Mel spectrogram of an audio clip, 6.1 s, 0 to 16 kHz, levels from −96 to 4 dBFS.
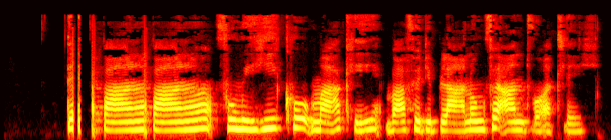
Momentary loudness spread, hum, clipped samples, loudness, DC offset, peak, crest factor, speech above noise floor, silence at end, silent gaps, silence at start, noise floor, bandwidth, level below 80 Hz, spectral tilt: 8 LU; none; under 0.1%; -16 LUFS; under 0.1%; -2 dBFS; 14 dB; 51 dB; 0.3 s; none; 0.65 s; -67 dBFS; 11.5 kHz; -56 dBFS; -6.5 dB/octave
